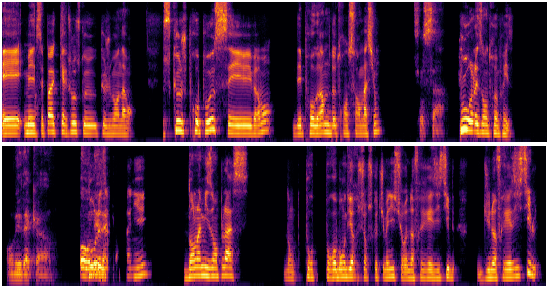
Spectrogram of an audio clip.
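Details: Adult man with a stutter that may be audible as he speaks, despite giving conferences to hundreds of people; stuttering.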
